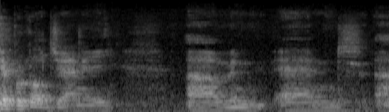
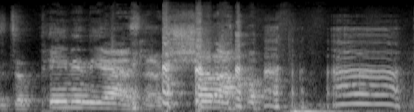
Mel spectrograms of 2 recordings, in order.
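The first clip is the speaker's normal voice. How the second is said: dad's gruff retort, laughing through it and much higher; laughing mock shout; 8 semitones higher, 8 dB louder, slower than usual. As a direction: burst out the punchline, cracking up. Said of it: "And he goes".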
